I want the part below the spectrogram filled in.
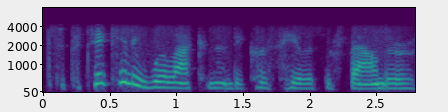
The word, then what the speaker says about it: Ackerman: is it Ackerman? Did I say that right? – Yes. Yes. – Good. – Yes. Will Ackerman.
